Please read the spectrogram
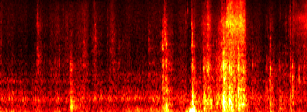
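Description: Quiet unboxing sounds: a cloth pouch and a flat white cardboard piece lifted out of a molded pulp tray in a cardboard box. Faint scattered clicks, a soft low thump a little before three seconds in, then a short papery scrape.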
